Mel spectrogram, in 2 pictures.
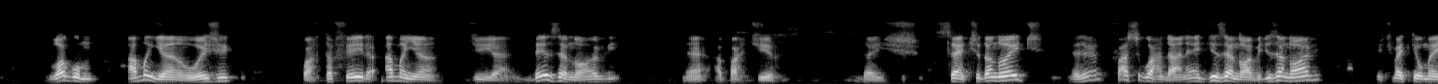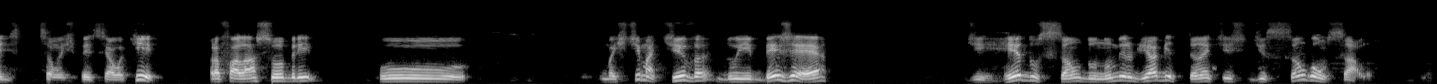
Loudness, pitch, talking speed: -18 LUFS, 190 Hz, 95 wpm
